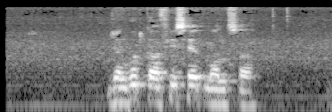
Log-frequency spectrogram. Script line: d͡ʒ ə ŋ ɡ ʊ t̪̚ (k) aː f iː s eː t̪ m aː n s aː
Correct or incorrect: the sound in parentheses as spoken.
correct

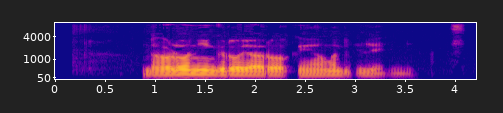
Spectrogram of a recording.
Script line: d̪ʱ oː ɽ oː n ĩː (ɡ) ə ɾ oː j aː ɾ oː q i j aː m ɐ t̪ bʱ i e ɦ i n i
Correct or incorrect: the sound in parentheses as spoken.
correct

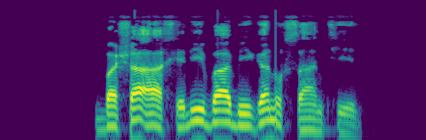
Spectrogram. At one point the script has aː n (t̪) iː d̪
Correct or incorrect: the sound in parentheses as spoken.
incorrect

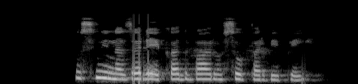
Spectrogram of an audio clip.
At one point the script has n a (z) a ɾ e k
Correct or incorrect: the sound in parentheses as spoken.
correct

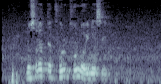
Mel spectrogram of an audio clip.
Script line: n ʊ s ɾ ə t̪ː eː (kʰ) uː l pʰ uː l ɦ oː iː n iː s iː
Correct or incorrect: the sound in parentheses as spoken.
incorrect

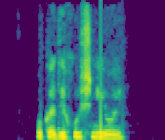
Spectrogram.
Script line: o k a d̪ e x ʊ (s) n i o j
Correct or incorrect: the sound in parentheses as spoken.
incorrect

